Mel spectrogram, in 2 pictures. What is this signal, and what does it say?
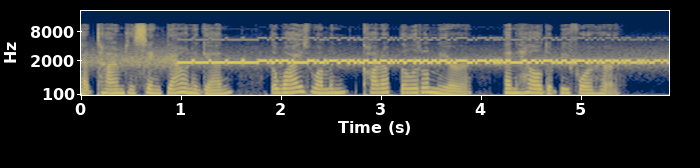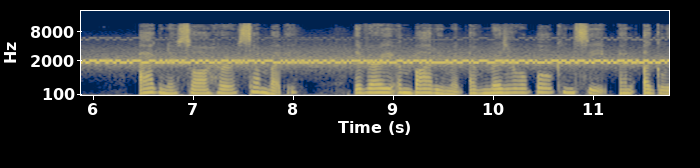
RTTY (45.45 baud, 170 Hz shift), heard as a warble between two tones, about 1900 Hz centre, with radio static, a narrow filter and speech in English. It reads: HE WAS INTERVIEWED BY A CONSULAR OFFICER, WHO AGAIN …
